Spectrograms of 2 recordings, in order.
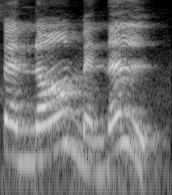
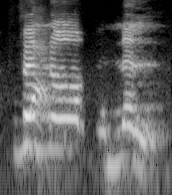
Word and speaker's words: phenomenal: your Tong got your tongue got Twisted that's phenomal that's phenomenal menal that's phenomenal yes this is the right pronunciation phenomenal phenomenal okay yes so from next time onwards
